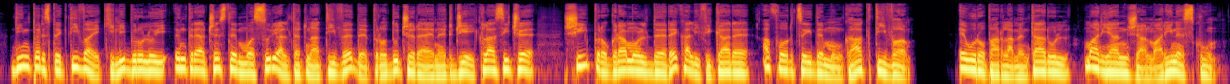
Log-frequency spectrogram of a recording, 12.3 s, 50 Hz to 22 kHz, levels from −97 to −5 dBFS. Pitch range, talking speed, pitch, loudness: 110-140 Hz, 120 wpm, 125 Hz, -13 LUFS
